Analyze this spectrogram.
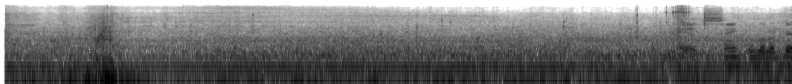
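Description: Water ripples and laps gently outdoors.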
